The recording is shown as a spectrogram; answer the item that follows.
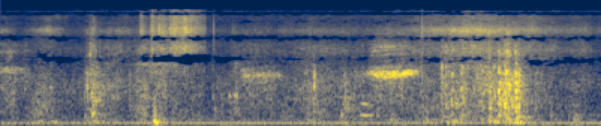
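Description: Soft knocks and rustling as plastic shape-sorter blocks are handled in a cardboard box, over a low steady hum.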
